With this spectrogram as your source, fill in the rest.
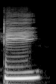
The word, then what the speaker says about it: the: Read the following text pronouncing the or the, THEE, the or THUH, the.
